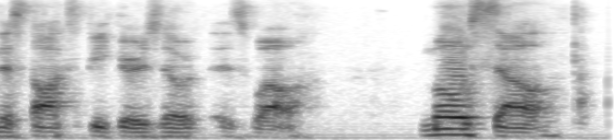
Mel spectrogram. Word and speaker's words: Mosel: Mosel. This is how I say Dan Mosel. I keep saying Moisel. Mosel, like Mo. Mo, Mo, Mo.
